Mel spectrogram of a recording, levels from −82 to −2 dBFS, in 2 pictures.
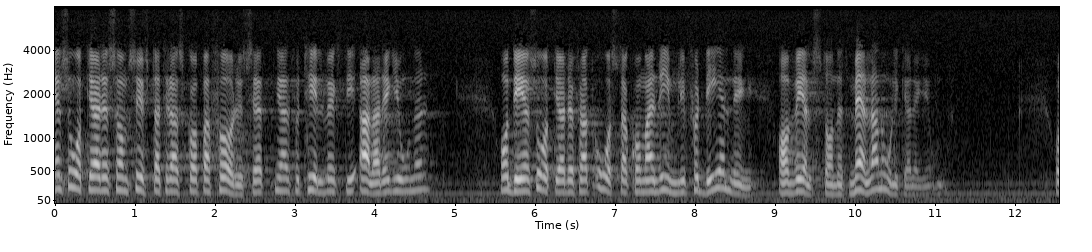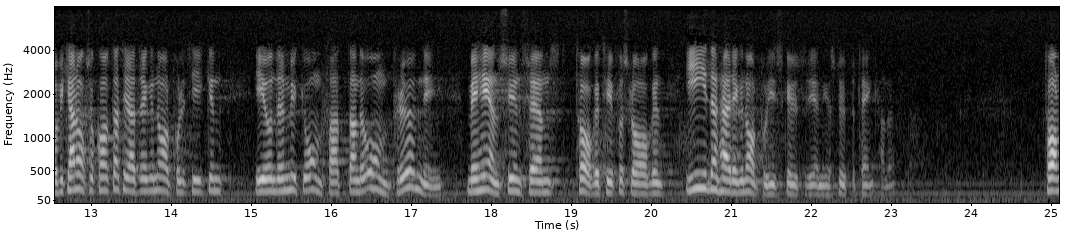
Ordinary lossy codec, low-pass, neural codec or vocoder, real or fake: none; none; none; real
